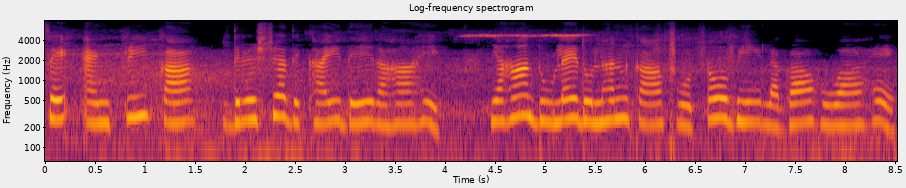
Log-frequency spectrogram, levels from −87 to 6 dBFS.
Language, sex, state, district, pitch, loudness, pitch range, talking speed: Hindi, female, Madhya Pradesh, Dhar, 240 Hz, -17 LUFS, 230-260 Hz, 120 wpm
